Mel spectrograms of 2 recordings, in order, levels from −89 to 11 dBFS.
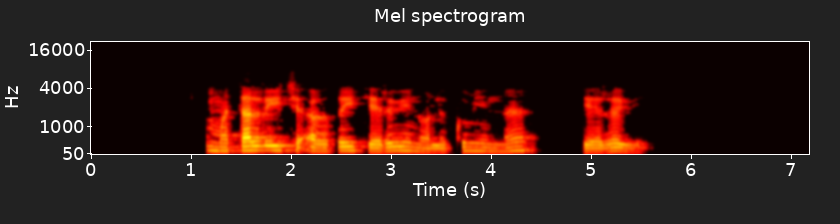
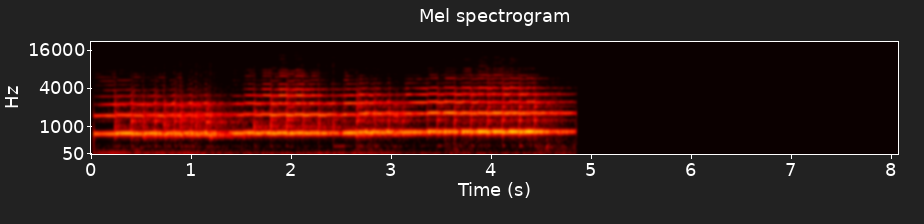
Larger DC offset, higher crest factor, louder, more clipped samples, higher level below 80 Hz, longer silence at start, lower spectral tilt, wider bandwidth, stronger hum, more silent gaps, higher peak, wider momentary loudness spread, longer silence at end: neither; first, 26 dB vs 16 dB; first, -25 LUFS vs -30 LUFS; neither; about the same, -70 dBFS vs -74 dBFS; first, 1.15 s vs 0 s; first, -9.5 dB/octave vs 1 dB/octave; second, 5.2 kHz vs 8.8 kHz; neither; first, 4.52-4.91 s vs none; first, -2 dBFS vs -16 dBFS; first, 15 LU vs 10 LU; second, 1.65 s vs 3.2 s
